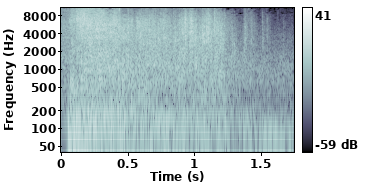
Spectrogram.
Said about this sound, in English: A plane crashes into the bus.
